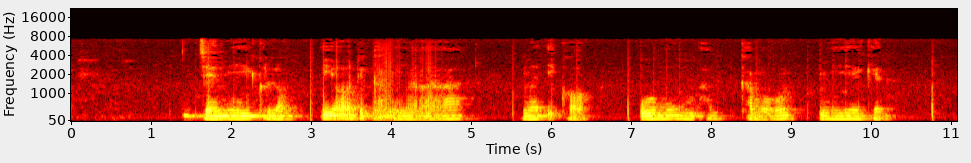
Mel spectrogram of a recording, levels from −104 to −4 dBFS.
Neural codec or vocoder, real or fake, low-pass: none; real; 7.2 kHz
